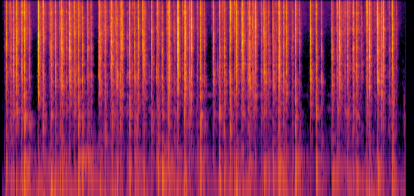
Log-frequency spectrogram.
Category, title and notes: Sound effects > Electronic / Design
keyboard sound effects smooth.
keyborad, type, typing, computer, realvoice, typewriter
